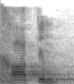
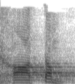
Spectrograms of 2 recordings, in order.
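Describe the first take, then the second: First: The vowel after t is i: khatim. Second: The vowel after t is a: khatam. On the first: "تا کے نیچے زیر ہوتا ہے تو پڑھتے خاتم" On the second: "تا کے اوپر زبر ہوتا ہے تو پڑھتے خاتم"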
